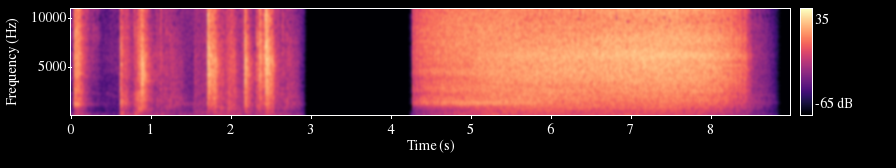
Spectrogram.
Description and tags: Click Clack and Delay
Click clack of a broken plastic Nerf Gun. But then... an experiment, multiple delay effects, making it sound like some mechanical-magical cloud.
Recorded with Zoom H2. Edited with Audacity.
clack, click, delay, effect, epic, plastic, sound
